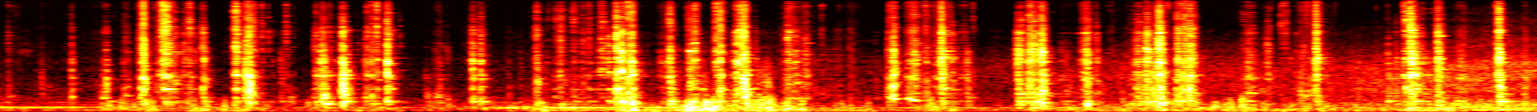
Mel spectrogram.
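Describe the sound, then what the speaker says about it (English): A Nissan battery tray slides back into place in an engine bay, giving repeated scraping, rubbing and knocking sounds in uneven bursts close by, with no voices. "it's the same way you slide it back in"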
